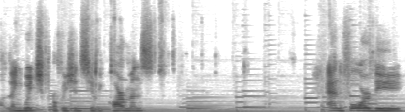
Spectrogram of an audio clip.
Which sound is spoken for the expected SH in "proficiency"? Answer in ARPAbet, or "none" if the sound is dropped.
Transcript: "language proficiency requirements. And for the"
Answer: SH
